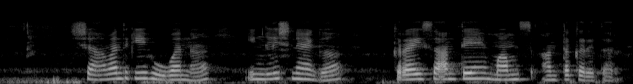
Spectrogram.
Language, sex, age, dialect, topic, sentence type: Kannada, female, 41-45, Dharwad Kannada, agriculture, statement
